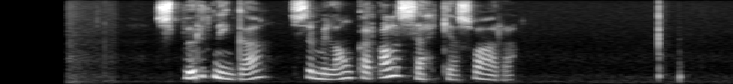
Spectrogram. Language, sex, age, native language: Icelandic, female, 60-69, Icelandic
